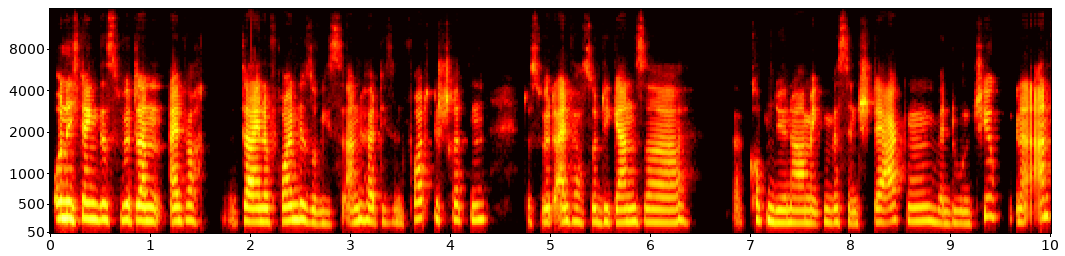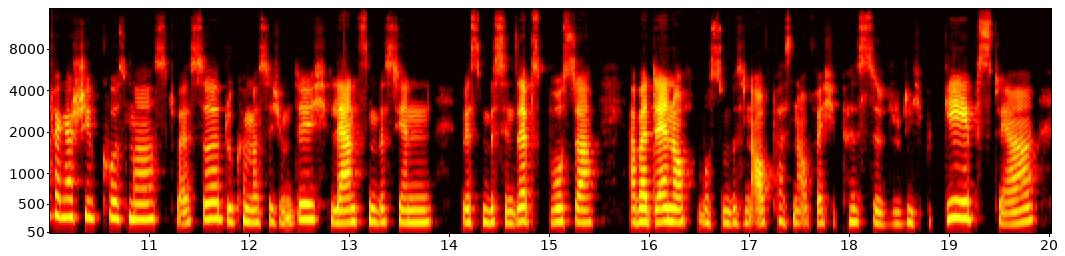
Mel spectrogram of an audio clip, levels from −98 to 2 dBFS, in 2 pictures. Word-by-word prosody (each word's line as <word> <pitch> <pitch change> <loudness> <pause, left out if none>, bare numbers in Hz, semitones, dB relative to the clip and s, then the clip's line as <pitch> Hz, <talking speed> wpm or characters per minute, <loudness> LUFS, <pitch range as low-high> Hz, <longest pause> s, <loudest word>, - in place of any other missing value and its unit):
und 275 -1 +8
ich 260 -4 +8
denk, 260 -2 +7
das 250 -1 -1
wird 250 -1 +1
dann 230 -2 +6
einfach 230 +2 +2 0.2
deine 220 -3 +5
Freunde 240 +3 +3
so 205 -2 -5
wie 190 - -8
es 185 +1 -12
anhört 220 0 -2
die 210 - -13
sind 205 +1 -16
fortgeschritten. 255 -2 -4 0.4
Das - - -11
wird 220 0 -1
einfach 225 -2 +2
so 220 - -4
die 215 +1 -4
ganze, 210 +1 0 0.4
äh, - - -17
Gruppendynamik 205 -5 -2
'n 210 - -6
bisschen 210 -3 -7
stärken, 225 +1 +1
wenn 195 -1 -7
du 195 0 -9
'n 190 -1 -10
Ski 305 +8 -1 0.2
'n 215 - -3
Anfänger 290 0 +2
Skikurs 275 -2 -3
machst, 255 0 -4
weißte? 255 +7 -2
Du 220 -3 -6
kümmerst 205 -2 -6
dich 215 - -8 0.2
dich, 255 0 0
lernst 205 +1 +3
'n 220 - -3
bisschen, 210 -1 -4 0.3
wirst 210 +1 -6
'n 210 - -4
bisschen 205 -2 -7
selbstbewusster, 220 -2 0 0.3
aber 215 0 +4
dennoch 210 -1 +6
musst 200 -1 -11
du 200 - -8
'n 195 - -8
bisschen 200 -1 -10
aufpassen, 205 0 -6
auf - - -12
welche 200 0 -8
Piste 205 -3 -8
du 185 +1 -16
dich 185 -1 -11
begibst, 270 +3 +2
ja. 200 +6 -2
220 Hz, 185 wpm, -23 LUFS, 205-245 Hz, 0.4 s, und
